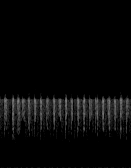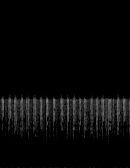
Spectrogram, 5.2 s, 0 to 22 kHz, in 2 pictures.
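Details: Rapid, thin, metallic buzzing of the meadow katydid 등줄어리쌕쌔기 from 2020 National Institute of Biological Resources audio. Crisp high pulses tick steadily, roughly six per second, with nothing else audible.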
